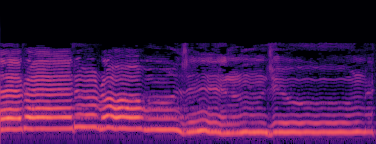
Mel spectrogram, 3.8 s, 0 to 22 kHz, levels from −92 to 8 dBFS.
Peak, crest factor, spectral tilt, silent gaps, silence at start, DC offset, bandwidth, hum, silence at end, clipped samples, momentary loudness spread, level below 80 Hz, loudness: -12 dBFS; 12 dB; -4.5 dB/octave; none; 0 s; under 0.1%; 7.6 kHz; 50 Hz at -65 dBFS; 0 s; under 0.1%; 9 LU; -72 dBFS; -26 LUFS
